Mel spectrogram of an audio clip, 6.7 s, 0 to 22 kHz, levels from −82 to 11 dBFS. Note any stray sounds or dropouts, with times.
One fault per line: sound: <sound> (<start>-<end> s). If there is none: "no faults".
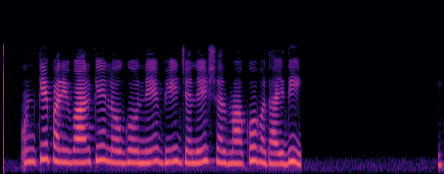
no faults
